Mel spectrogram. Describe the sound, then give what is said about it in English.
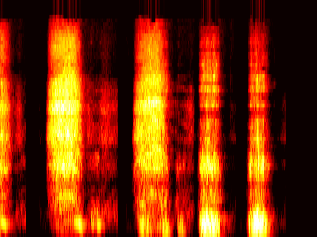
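Four or five rough, congested grunts in an uneven rhythm, each a short noisy burst with breathy snorting texture, moderately loud, with brief silences between them, heard in the dark at night from near a large boulder at a camp. “congested elk? A hog? Congested hog?”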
